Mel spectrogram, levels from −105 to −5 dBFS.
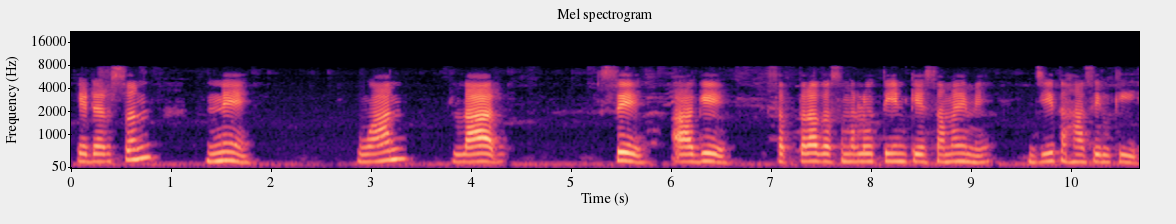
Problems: background sounds at intervals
